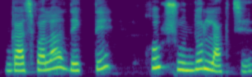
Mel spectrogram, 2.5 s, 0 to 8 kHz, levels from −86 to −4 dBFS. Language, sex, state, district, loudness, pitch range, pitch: Bengali, female, West Bengal, Jalpaiguri, -17 LUFS, 255-345 Hz, 285 Hz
